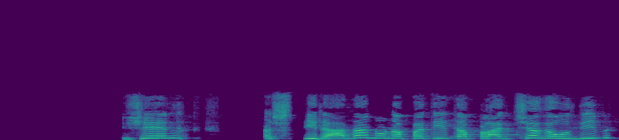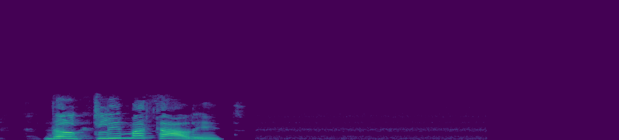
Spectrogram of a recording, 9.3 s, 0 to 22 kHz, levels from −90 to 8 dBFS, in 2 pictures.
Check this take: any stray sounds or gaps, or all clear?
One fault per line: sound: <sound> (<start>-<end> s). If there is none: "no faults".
no faults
